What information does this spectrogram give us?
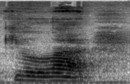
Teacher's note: non sukun bertemu lam berarti idgham bila gunah. Cara membacanya yaitu dimasukkan ke huruf lam, jadi non sukunnya itu tidak dibaca langsung killa.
